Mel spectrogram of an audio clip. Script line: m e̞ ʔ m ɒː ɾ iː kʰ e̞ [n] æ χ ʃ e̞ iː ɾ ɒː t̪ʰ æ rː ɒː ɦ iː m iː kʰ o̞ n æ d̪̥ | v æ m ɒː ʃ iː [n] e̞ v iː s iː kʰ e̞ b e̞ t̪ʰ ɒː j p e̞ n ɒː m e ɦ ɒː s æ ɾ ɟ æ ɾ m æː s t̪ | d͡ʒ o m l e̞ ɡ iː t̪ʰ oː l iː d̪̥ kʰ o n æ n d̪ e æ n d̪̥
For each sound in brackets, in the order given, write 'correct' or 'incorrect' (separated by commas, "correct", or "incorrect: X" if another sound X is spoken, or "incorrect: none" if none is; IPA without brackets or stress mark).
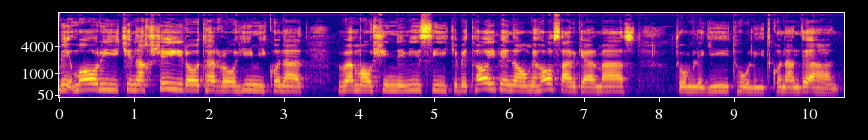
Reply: correct, incorrect: nː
